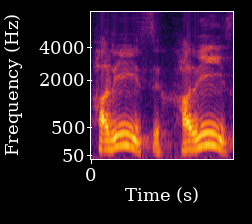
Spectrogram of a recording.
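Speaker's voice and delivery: हरीश with a lingering, stretched ee in री; long ee demo. Shown as a demonstration. Teacher showing the long vowel in हरीश, री held long. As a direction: draw out the री in हरीश. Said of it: "री में थोड़ा समय लग रहा है".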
